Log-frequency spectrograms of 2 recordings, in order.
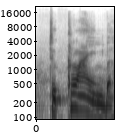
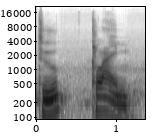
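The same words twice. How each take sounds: First: A b sound is pronounced at the end. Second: The word ends in m with no b. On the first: The speaker calls it wrong. "On ne dit pas" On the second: The speaker calls it right. "on dit to climb"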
